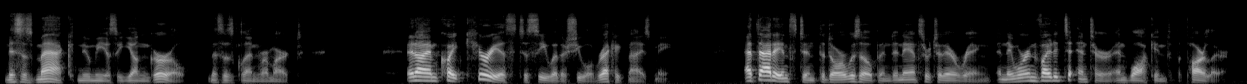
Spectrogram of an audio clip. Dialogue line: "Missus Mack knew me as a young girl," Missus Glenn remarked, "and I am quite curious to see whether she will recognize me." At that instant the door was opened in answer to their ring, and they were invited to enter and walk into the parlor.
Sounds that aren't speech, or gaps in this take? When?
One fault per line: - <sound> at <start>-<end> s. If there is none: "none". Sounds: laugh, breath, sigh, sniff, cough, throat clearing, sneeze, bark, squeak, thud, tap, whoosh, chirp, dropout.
none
